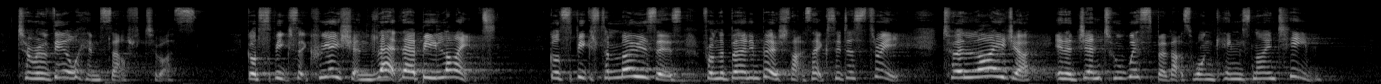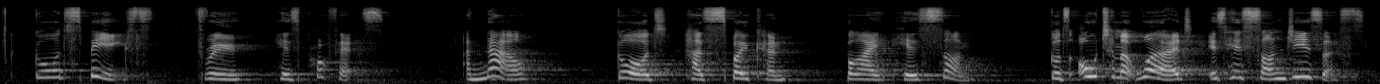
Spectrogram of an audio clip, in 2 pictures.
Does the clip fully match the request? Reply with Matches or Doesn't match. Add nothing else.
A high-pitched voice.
Matches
